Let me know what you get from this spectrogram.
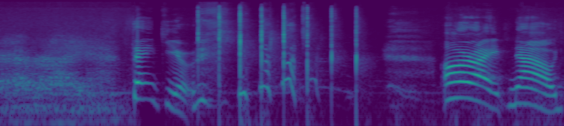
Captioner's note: laughs and applauds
